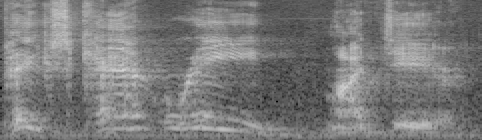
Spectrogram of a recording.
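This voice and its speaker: A man's voice: wildly swooping pitch, extremely slow, bright, forceful tone, full character voice. A man acting a meek, slyly needling henpecked husband in a reading of a poetic radio drama. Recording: roomy, distant microphone, faint rumbly noise.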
